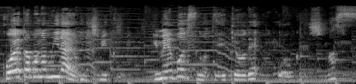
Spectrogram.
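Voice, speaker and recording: A woman's voice: on the high side, animated, fairly quick. A woman hosting a casual group radio talk, often laughing as she speaks. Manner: laughs often while talking. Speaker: radio show host. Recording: background music under the talk. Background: music.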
